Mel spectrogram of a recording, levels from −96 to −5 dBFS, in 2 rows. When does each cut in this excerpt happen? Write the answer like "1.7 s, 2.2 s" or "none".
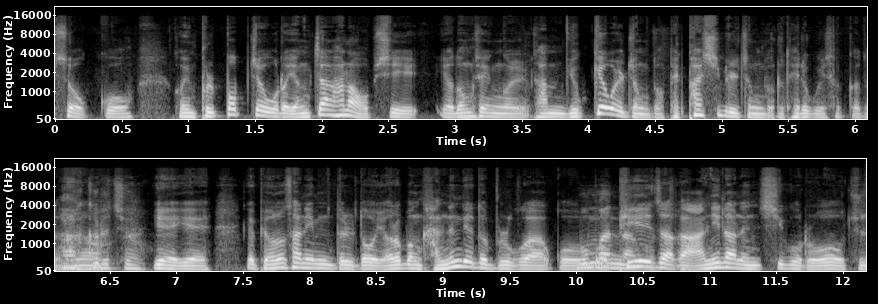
3.6 s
